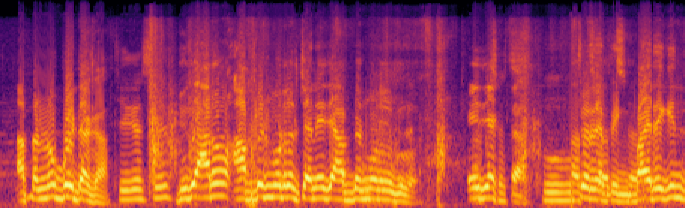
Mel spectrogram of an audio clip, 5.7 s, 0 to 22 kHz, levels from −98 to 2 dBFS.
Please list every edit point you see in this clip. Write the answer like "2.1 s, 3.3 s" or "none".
4.8 s

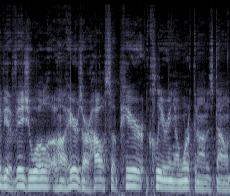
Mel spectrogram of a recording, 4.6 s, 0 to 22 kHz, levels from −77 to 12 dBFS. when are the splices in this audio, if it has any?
2.9 s

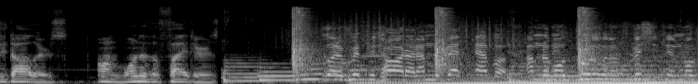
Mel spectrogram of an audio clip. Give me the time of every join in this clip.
2.1 s

